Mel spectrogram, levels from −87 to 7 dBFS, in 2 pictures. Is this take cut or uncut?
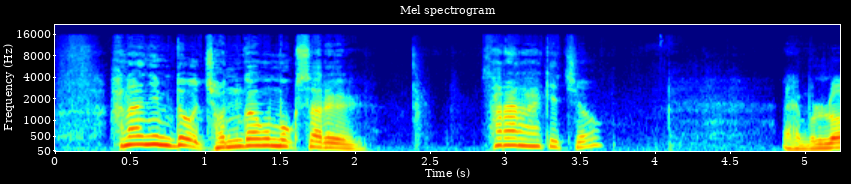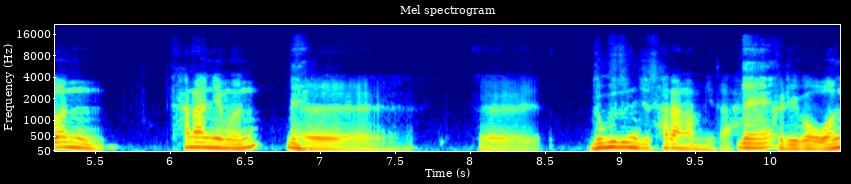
uncut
